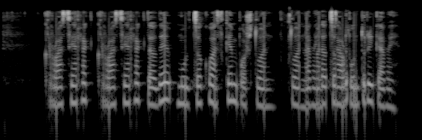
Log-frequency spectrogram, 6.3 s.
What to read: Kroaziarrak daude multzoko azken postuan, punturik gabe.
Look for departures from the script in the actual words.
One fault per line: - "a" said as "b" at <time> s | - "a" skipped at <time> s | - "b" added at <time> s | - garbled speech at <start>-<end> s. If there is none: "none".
- "kroaziarrak" added at 1.5 s
- garbled speech at 4.2-5.2 s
